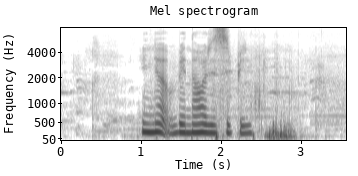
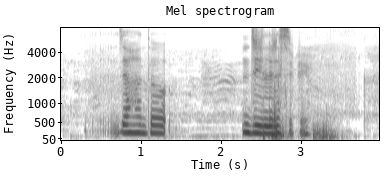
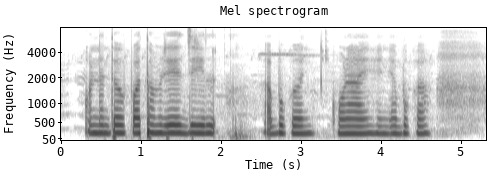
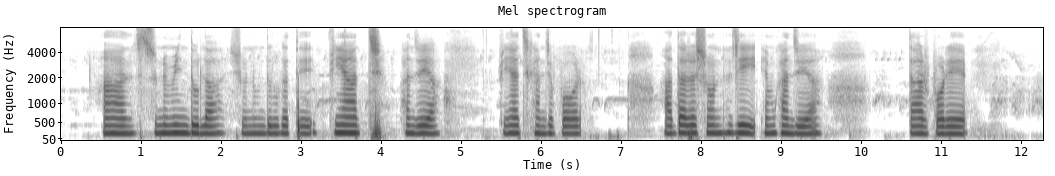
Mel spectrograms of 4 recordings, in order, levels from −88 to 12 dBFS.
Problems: background conversations at intervals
